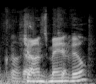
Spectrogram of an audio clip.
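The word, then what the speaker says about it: Johns Manville: But like, for instance, the John Mansville, is that, did I say that right? – John's Manville? – John's Manville. So that,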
